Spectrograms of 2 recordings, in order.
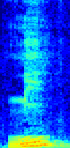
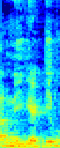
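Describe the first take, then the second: First: "negative" split as नि, long pause, गेटिव; broken in two. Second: Said in the usual way. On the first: Shown as a demonstration. Teacher writing out the second sentence type, word broken by a pause. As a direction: hang on a rising नि, then finish "negative".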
